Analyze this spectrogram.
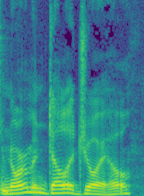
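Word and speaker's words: Dello Joio: It's Norman Delajoyo.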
